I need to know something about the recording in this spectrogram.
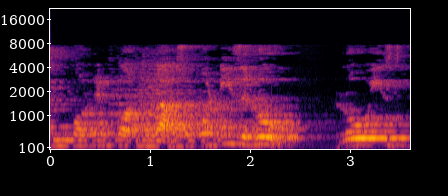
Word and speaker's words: rho: This is called rho. Now we have to say it as rho, R-H-O, rho.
